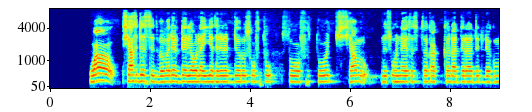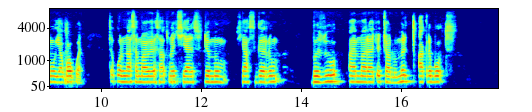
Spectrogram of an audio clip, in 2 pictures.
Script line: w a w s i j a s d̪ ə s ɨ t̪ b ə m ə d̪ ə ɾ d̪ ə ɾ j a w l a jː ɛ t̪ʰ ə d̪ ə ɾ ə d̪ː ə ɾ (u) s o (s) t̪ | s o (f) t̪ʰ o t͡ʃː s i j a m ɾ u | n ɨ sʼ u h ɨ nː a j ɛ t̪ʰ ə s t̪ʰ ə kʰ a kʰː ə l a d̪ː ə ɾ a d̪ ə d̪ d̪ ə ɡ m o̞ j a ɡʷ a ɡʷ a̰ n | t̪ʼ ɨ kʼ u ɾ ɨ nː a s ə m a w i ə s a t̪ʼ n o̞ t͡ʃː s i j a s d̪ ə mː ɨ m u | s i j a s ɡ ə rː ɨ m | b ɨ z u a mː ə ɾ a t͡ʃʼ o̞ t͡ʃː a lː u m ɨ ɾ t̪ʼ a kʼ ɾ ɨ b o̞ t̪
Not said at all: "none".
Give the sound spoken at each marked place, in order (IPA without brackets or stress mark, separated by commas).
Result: u, f, f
